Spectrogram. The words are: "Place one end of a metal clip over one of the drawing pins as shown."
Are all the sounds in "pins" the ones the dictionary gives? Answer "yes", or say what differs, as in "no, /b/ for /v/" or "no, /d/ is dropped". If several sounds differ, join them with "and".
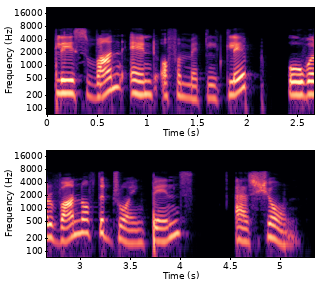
yes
